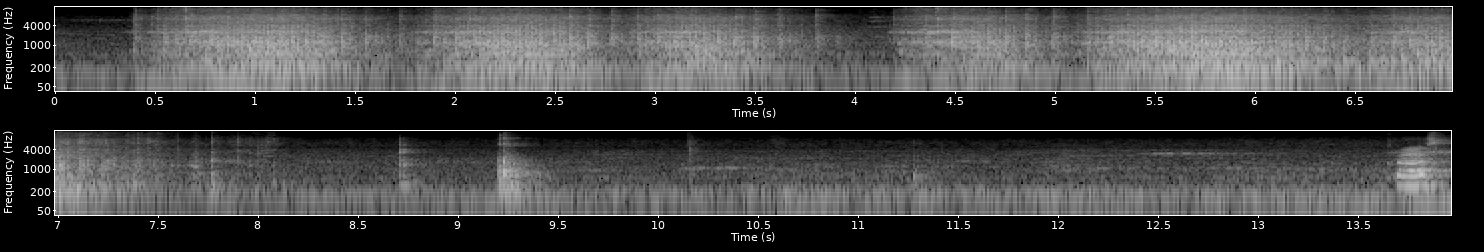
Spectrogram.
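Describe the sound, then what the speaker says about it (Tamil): A sewing machine stitches choli blouse fabric in several steady whirring runs. Each run lasts about a second or two with short pauses between them, followed by quieter mechanical clicks and ticks as it stops. "இது நம்ம மிஷின்லேயே தைச்சிக்கலாம். இதே மாதிரி இந்த சைடும் தைக்கிறோம்."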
